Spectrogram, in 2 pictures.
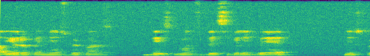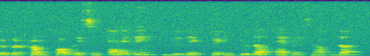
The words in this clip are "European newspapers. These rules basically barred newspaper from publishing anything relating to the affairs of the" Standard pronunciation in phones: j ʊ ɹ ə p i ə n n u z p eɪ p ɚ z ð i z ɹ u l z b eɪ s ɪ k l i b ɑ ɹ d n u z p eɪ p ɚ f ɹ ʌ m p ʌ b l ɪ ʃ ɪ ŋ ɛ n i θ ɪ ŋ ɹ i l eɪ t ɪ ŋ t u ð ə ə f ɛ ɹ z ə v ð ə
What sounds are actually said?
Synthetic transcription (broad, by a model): j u ɹ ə p i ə n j u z p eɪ p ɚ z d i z ɹ u l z b eɪ s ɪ k l i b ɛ ɹ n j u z p eɪ p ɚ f ɹ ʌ m p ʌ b l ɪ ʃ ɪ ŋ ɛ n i t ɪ ŋ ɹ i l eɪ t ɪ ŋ t u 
